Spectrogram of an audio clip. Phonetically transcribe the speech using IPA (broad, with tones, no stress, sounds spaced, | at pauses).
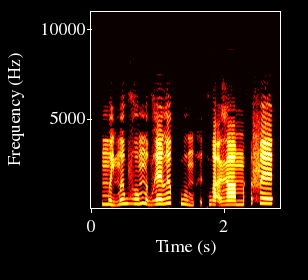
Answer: m ə˧˩ j m əː˧ w ɣ o˨˦ m ə̰˧˨ w ɣ ɛ˧ l əː˦˥ p̚ h w u˧˩ m h ɨ̰˧˨ k w a̰ː˧˨ ɣ a˧ m | f ɛ˧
